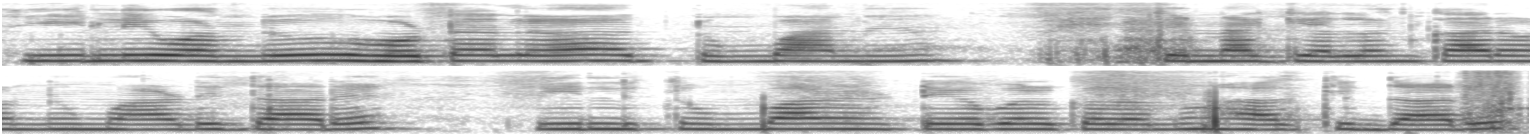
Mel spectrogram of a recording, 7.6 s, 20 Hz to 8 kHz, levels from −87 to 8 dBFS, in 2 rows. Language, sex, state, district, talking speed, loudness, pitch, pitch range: Kannada, female, Karnataka, Gulbarga, 85 wpm, -22 LUFS, 255 Hz, 245-260 Hz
